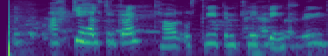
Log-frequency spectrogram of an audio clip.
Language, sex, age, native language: Icelandic, female, 14, Icelandic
